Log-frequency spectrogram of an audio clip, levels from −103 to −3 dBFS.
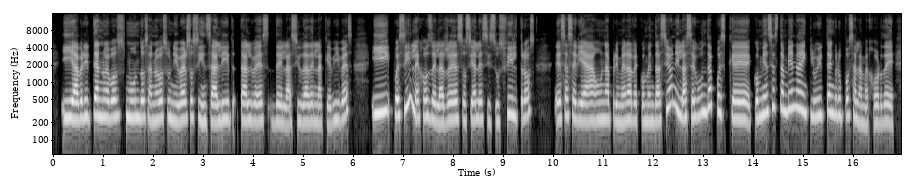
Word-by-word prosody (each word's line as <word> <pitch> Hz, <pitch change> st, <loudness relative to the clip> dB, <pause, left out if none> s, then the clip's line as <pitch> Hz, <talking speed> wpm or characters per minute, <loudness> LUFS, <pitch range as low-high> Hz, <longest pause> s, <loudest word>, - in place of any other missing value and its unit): y 245 Hz, 0 st, +4 dB
abrirte 240 Hz, +3 st, +4 dB
a 265 Hz, -, +7 dB
nuevos 250 Hz, +1 st, +1 dB
mundos 245 Hz, -1 st, +2 dB
a 225 Hz, -, -2 dB
nuevos 230 Hz, +3 st, -1 dB
universos 230 Hz, +1 st, 0 dB
sin 215 Hz, -3 st, -3 dB
salir, 215 Hz, +3 st, 0 dB
tal 220 Hz, 0 st, +1 dB
vez 215 Hz, +1 st, -2 dB
de 205 Hz, 0 st, -1 dB
la 190 Hz, -2 st, -1 dB
ciudad 205 Hz, -1 st, -2 dB
en 210 Hz, -1 st, -4 dB
la 195 Hz, 0 st, -3 dB
que 190 Hz, -1 st, -6 dB
vives, 230 Hz, -, -3 dB, 0.4 s
y 300 Hz, +3 st, +4 dB
pues 260 Hz, 0 st, +4 dB
sí, 360 Hz, +8 st, +3 dB
lejos 245 Hz, -1 st, 0 dB
de 230 Hz, -2 st, +1 dB
las 200 Hz, -1 st, 0 dB
redes 230 Hz, +1 st, +2 dB
sociales 225 Hz, +1 st, -2 dB
y 215 Hz, -, -9 dB
sus 205 Hz, 0 st, -8 dB
filtros. 270 Hz, +1 st, -1 dB, 0.4 s
Esa 235 Hz, +3 st, -1 dB
sería 220 Hz, -4 st, 0 dB
una 230 Hz, +1 st, -1 dB
primera 215 Hz, 0 st, -1 dB
recomendación 215 Hz, -, -2 dB
y 350 Hz, -, +2 dB
la 235 Hz, -3 st, +3 dB
segunda, 265 Hz, +9 st, +1 dB
pues 300 Hz, -5 st, -2 dB
que 230 Hz, -3 st, +2 dB
comiences 295 Hz, +10 st, 0 dB
también 350 Hz, +2 st, +1 dB
a 345 Hz, -2 st, +4 dB
incluirte 270 Hz, 0 st, -1 dB
en 295 Hz, -, +3 dB
grupos, 270 Hz, -1 st, -3 dB
a 240 Hz, -, -1 dB
lo 205 Hz, -2 st, -3 dB
mejor 195 Hz, +1 st, -5 dB
de 205 Hz, -1 st, -2 dB
235 Hz, 175 wpm, -22 LUFS, 215-260 Hz, 0.4 s, a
